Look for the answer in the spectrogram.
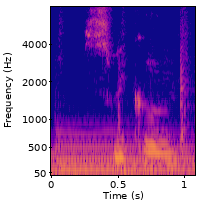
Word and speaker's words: Suicune: So now I have a Pikachu pin and a Suicune, that's how you pronounce it.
